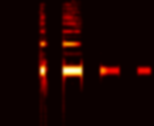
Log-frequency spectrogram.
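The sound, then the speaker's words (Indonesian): A telephone busy tone after a listener's call to a broadcast phone-in line drops: four short, steady electronic beeps in an even on-off rhythm, the first two loud and harsh, the last two fainter, with no voices. “Baik, mohon maaf tampaknya terputus.”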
